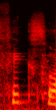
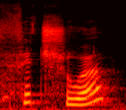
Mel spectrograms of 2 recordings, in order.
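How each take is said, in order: First: The middle consonant sounds like 'ks'. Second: The middle consonant sounds like 'tch'. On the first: The speaker calls it wrong. "wie man es, wenn man es lesen würde, Fixur heißt, dass der nicht Fixur heißt" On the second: The speaker calls it right. "sondern Fitschur"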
